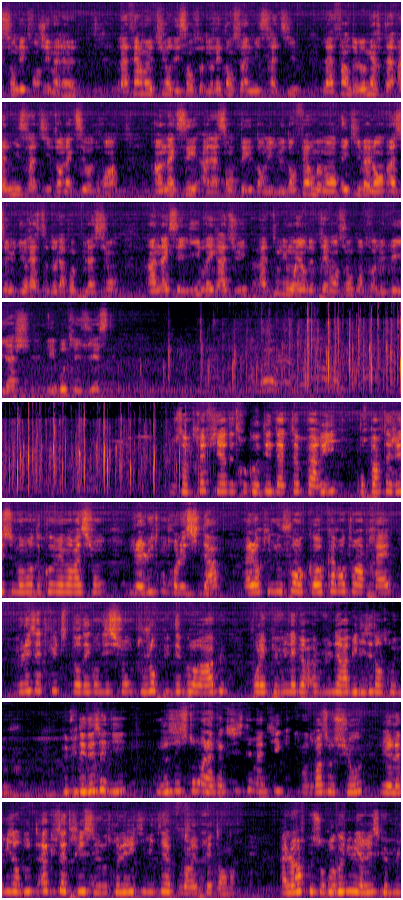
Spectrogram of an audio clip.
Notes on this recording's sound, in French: Le rendez-vous a été donné sur la place de la Bastille. La manifestation s’élance en direction de la Flèche d’Or dans le 20e arrondissement de Paris. Le déploiement du patchwork des noms, des prises de parole et un repas partagé. Le 1er décembre 2021 à Paris.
